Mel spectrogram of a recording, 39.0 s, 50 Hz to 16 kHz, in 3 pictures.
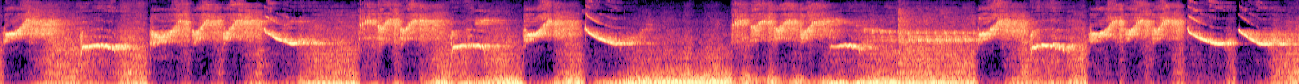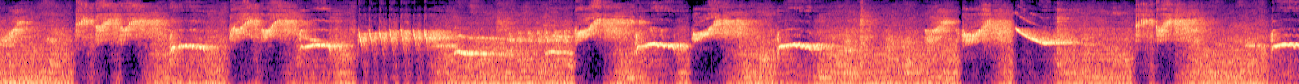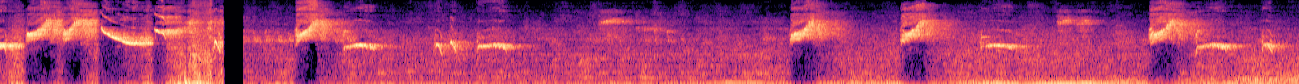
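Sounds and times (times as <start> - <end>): low rumble: 4.5 - 9.8.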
